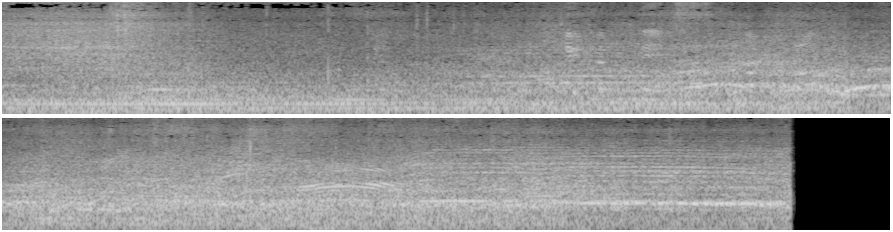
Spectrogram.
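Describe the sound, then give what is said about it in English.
Dense crowd hubbub fills the convention hall at Gen Con on a Saturday, passing the Off-World Designs booth, many overlapping voices blending into a steady, loud babble with no single voice standing out, plus scattered footsteps and faint shuffling throughout. “Pulling into Gen Con for Saturday, walking by the Off-World Designs booth.”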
